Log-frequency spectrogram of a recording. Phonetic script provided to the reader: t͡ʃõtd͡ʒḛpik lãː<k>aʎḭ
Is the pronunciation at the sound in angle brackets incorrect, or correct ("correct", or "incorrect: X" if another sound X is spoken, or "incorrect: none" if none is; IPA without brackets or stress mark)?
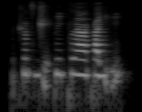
correct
